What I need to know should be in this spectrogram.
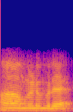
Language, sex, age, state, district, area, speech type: Kannada, male, 30-45, Karnataka, Mandya, rural, conversation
